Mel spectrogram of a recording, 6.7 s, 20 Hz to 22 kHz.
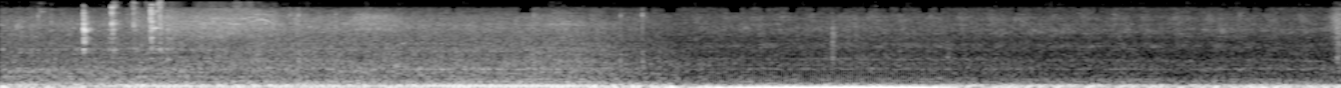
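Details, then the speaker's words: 1964 Cadillac Coupe De Ville cold in a garage at about 10 degrees after a hard start: deep, steady rumble that swells briefly around four seconds, then settles back into an even, normal cold idle. "Well, it's running now. It is cold. It's like, I'm here in the garage, it's probably around 10 degrees, but you know, still."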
